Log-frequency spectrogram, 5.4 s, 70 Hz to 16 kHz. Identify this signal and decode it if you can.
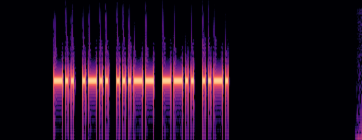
Morse code, heard as a keyed tone, about 28 wpm, 700 Hz. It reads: DL3ZF
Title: DXCC-100 Call Signs - 5 Characters - 28wpm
